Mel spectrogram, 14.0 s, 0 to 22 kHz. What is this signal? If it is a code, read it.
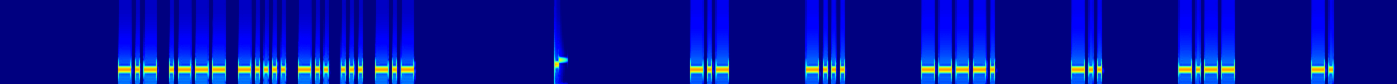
Morse code, heard as a keyed tone, about 28 wpm, spaced as for 14 wpm, 700 Hz. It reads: KJ6DSK KB9DYN
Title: USA Call Signs - 6 Characters - 6x Character Spacing - 28wpm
